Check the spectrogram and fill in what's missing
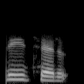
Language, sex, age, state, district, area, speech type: Telugu, female, 45-60, Andhra Pradesh, Kadapa, urban, conversation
